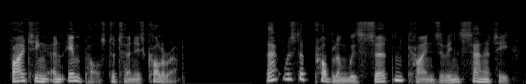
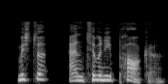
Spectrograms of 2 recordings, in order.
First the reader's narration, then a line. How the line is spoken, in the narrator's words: said Moist urgently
